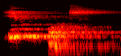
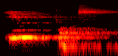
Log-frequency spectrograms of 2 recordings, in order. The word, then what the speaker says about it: import: Let's say we want to pronounce import, import, import, import. You observe that our stress lies where the second syllable, which is what? Port.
